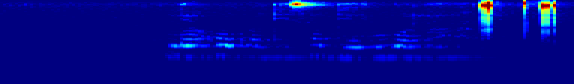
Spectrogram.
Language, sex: Tswana, female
